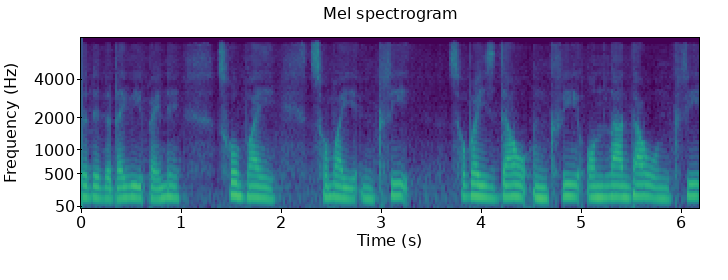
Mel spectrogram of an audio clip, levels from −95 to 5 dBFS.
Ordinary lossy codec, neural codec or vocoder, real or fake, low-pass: none; codec, 16 kHz, 0.3 kbps, FocalCodec; fake; 7.2 kHz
